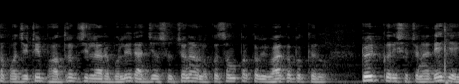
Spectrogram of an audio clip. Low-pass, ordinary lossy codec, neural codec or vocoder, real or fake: 7.2 kHz; none; none; real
